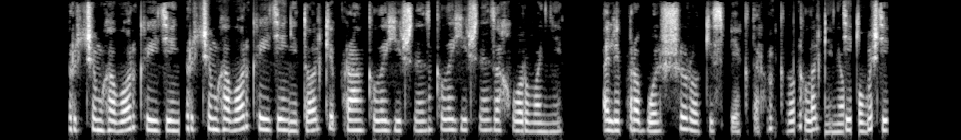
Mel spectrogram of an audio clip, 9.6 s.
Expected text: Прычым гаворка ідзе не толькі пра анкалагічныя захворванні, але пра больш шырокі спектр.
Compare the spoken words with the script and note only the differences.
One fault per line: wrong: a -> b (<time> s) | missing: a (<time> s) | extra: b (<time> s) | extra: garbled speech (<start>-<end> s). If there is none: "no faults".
extra: прычым гаворка ідзе (1.9 s)
extra: анкалагічныя (4.3 s)
extra: garbled speech (7.7-8.9 s)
